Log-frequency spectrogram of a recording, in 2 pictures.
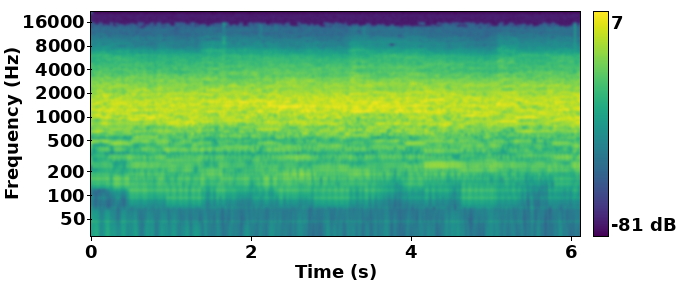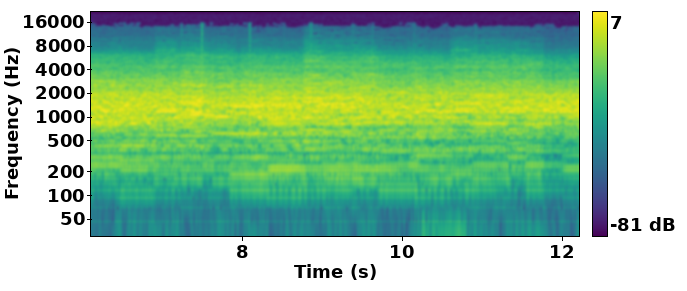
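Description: A sustained melodic instrument loop playing back in FL Studio, its notes changing about once a second, at a steady level. It runs through an EQ, delay and compressor effects chain whose slot order is swapped during playback.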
